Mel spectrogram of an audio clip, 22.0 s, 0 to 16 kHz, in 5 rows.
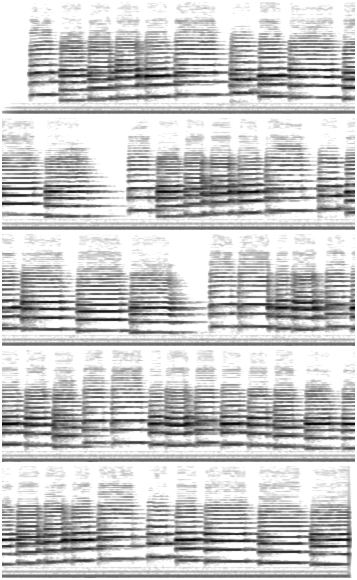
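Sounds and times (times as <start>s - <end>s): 
oboe: 0.4s - 22.0s.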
